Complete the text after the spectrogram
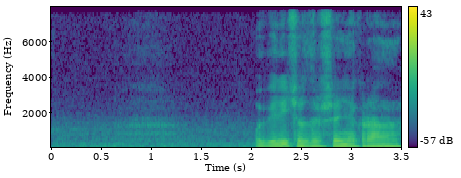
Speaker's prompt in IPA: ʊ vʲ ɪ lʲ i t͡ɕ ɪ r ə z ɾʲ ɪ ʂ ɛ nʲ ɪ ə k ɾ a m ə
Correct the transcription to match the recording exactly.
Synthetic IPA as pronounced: ʊ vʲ ɪ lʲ i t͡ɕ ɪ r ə z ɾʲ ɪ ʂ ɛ nʲ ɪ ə k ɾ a n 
